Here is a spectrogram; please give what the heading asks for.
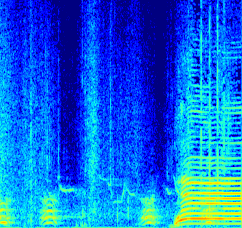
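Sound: dogs barking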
